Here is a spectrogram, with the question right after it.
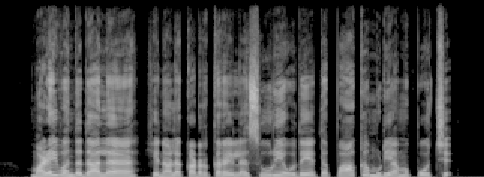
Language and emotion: Tamil, sad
